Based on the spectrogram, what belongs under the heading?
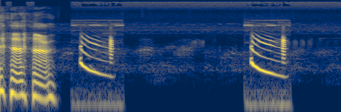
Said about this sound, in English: Ooh, that's like a mating call. Yeah, so I work with a species of frog that has a very, very clear, strong, distinctive call to attract females. Can we hear that? Can you play something for us?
